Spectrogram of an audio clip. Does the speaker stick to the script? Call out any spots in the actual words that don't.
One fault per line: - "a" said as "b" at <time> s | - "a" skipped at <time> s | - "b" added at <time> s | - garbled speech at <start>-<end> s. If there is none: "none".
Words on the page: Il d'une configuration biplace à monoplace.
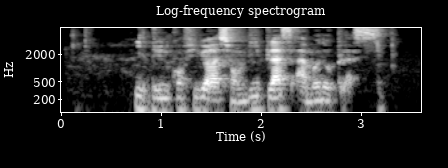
none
